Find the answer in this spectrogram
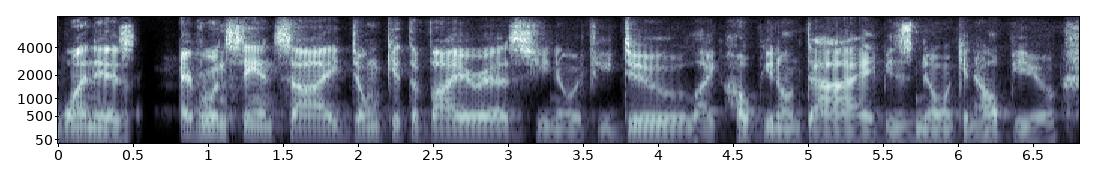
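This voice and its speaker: An ordinary speaking voice with an American accent moves at a moderate pace with hardly any pauses. The intonation stays fairly even. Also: man, medium pitch for a man. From Texas, Houston. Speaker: video blogger and entrepreneur. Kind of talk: casual chat. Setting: phone call.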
